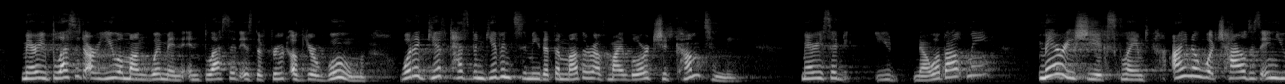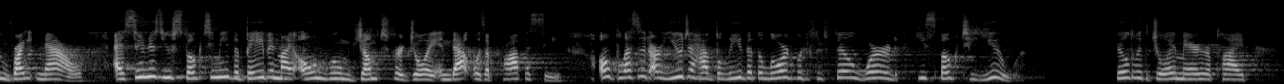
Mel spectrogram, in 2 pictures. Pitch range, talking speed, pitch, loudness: 240-310 Hz, 215 wpm, 275 Hz, -24 LUFS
